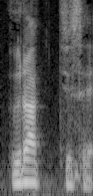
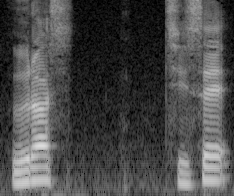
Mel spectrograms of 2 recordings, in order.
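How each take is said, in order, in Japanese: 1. 普通の速さで言われていて、音がつながっています。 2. ゆっくり、二つに区切って言われています。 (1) "普通の速さで発音するとこういうふうに発音されます" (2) "ゆっくり言えば"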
